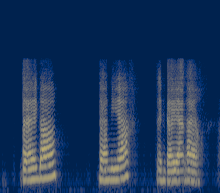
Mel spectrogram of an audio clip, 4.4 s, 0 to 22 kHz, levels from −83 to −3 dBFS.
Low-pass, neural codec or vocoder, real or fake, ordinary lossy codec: 7.2 kHz; codec, 16 kHz, 0.5 kbps, FreqCodec, smaller model; fake; MP3, 64 kbps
